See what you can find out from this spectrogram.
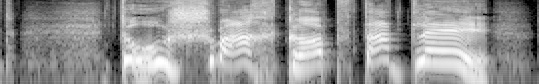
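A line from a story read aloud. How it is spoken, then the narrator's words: Shouted. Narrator (German): schrie Harry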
